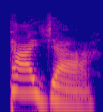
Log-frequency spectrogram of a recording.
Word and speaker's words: talla: Talla, talla, talla, talla. Talla, Yeah, talla. So you can Talla. pronounce it talla or talla, talla, that little ja, but not a real strong one.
